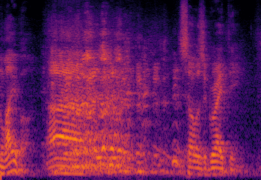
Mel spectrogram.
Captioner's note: audience laughing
